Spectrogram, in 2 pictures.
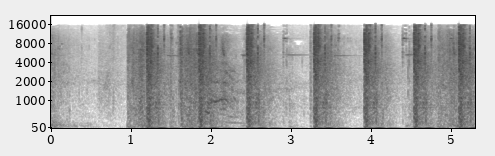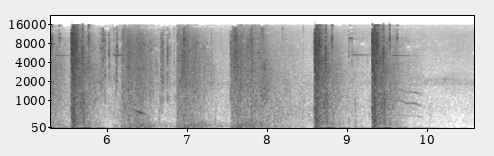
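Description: A pistol fires single loud shots, one after another.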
